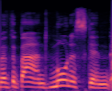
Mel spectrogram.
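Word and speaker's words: Måneskin: Name of the band, Maneskin. It's Maneskin, and I've been practicing that because for an Englishman it's very hard to say. For Italian people too. The name Maneskin sounds very Nordic.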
